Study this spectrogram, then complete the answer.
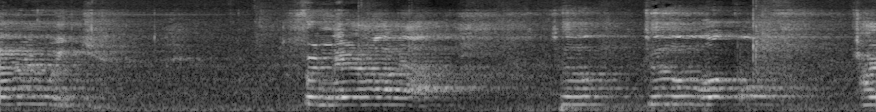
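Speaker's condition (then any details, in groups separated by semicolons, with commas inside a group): Cerebral palsy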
